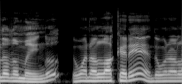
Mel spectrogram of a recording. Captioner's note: speaking In Foreign Language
